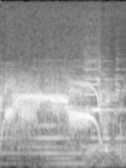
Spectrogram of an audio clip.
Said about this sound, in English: Okay, just scream. It's very easy.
